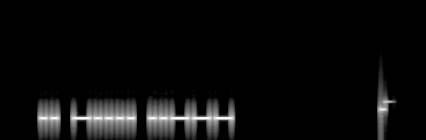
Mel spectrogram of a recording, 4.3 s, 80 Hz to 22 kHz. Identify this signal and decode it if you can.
Morse code, heard as a keyed tone, about 22 wpm, 700 Hz. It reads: I62
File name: practice / 22wpm / Three Letter-Number Combinations - 22wpm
